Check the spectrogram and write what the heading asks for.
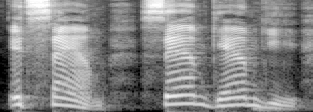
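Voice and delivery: loud, high answer; calling back. Acted. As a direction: shout your name across the lane. Sam calling back loudly.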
